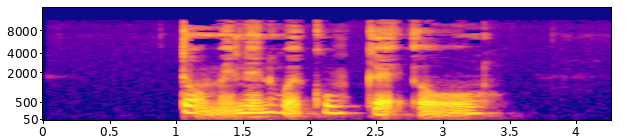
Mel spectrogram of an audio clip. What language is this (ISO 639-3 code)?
cut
